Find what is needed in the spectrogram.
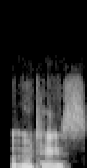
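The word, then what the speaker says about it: Boötes: the brightest star in the constellation Bootes or booty is however you prefer to pronounce it the herdsman so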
